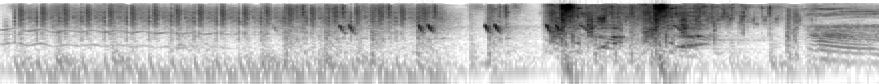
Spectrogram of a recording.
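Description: Gunfire sound effect: a rapid machine-gun rattle for about two seconds, then a few louder shots near the end.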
